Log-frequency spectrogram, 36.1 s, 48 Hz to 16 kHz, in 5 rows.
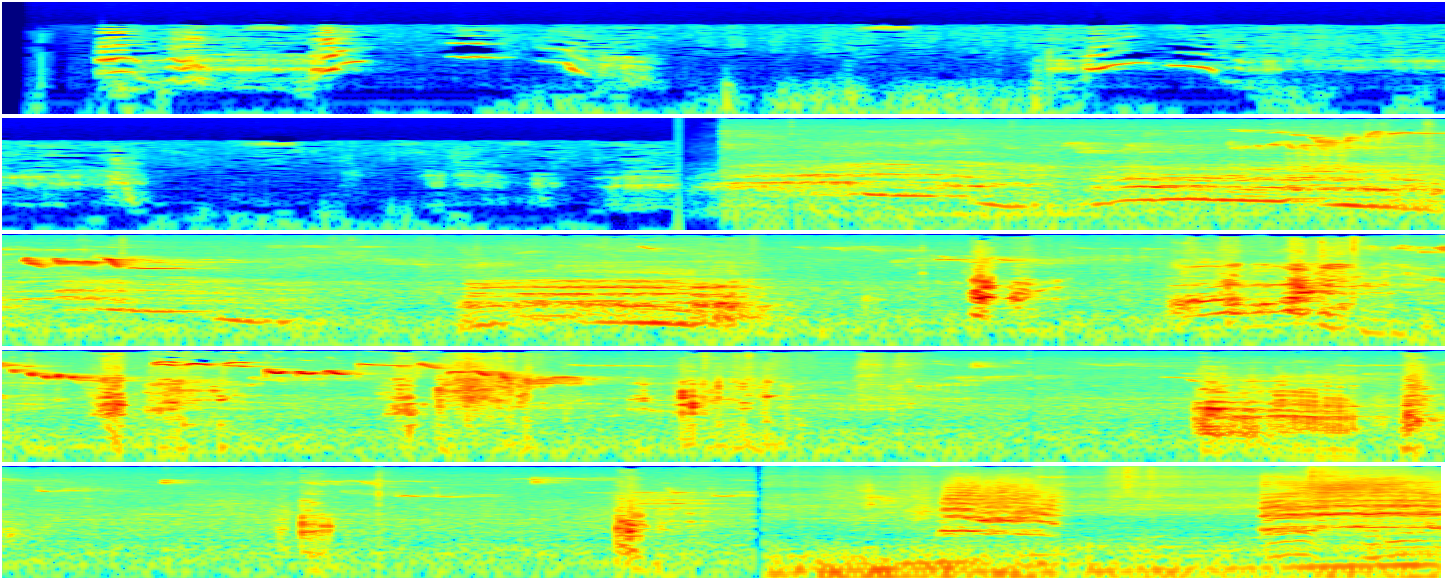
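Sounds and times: lioness calling: 35.1 - 36.0.

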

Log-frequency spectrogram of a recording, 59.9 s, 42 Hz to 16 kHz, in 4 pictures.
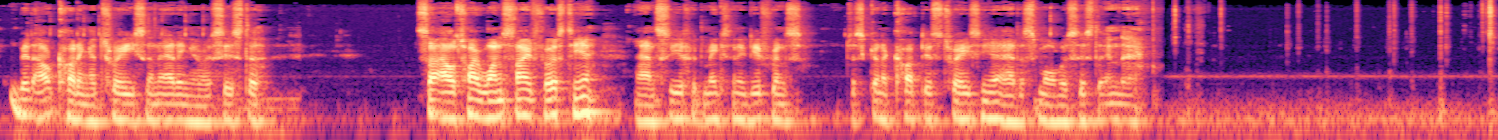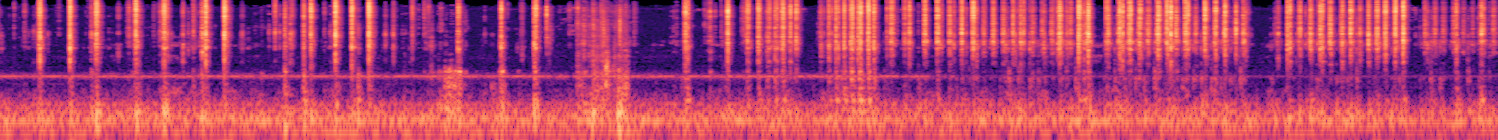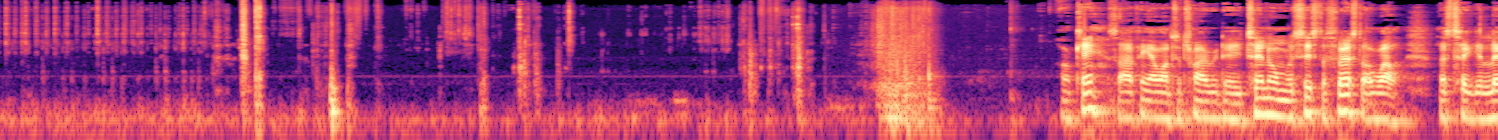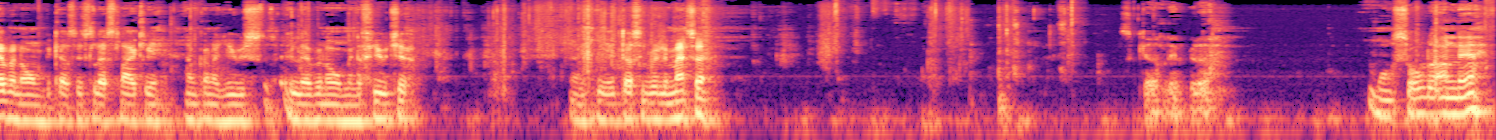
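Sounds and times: faint steady tone: 0.0 - 26.0
low hum: 0.0 - 59.9.

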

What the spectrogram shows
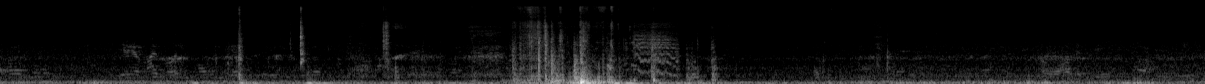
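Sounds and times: things handled inside a car: 1.8 - 9.2
heavy thump: 5.1 - 7.3.

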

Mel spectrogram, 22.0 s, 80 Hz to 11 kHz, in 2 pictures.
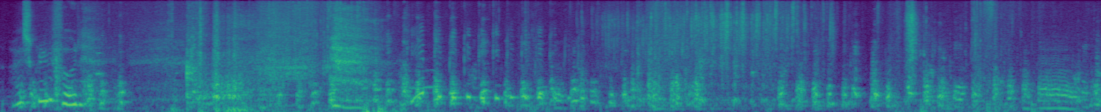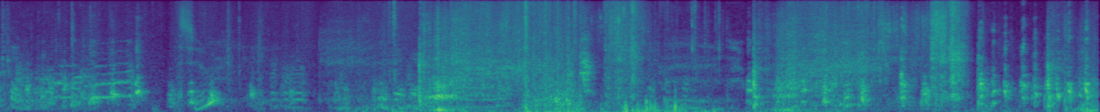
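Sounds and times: chickens clucking: 0.3 - 22.0
feed scooped from plastic barrel: 1.7 - 4.0, 15.2 - 17.6, 18.6 - 20.8
grain rustling onto straw: 1.9 - 4.0, 5.8 - 10.1, 15.2 - 17.8, 18.6 - 20.8.

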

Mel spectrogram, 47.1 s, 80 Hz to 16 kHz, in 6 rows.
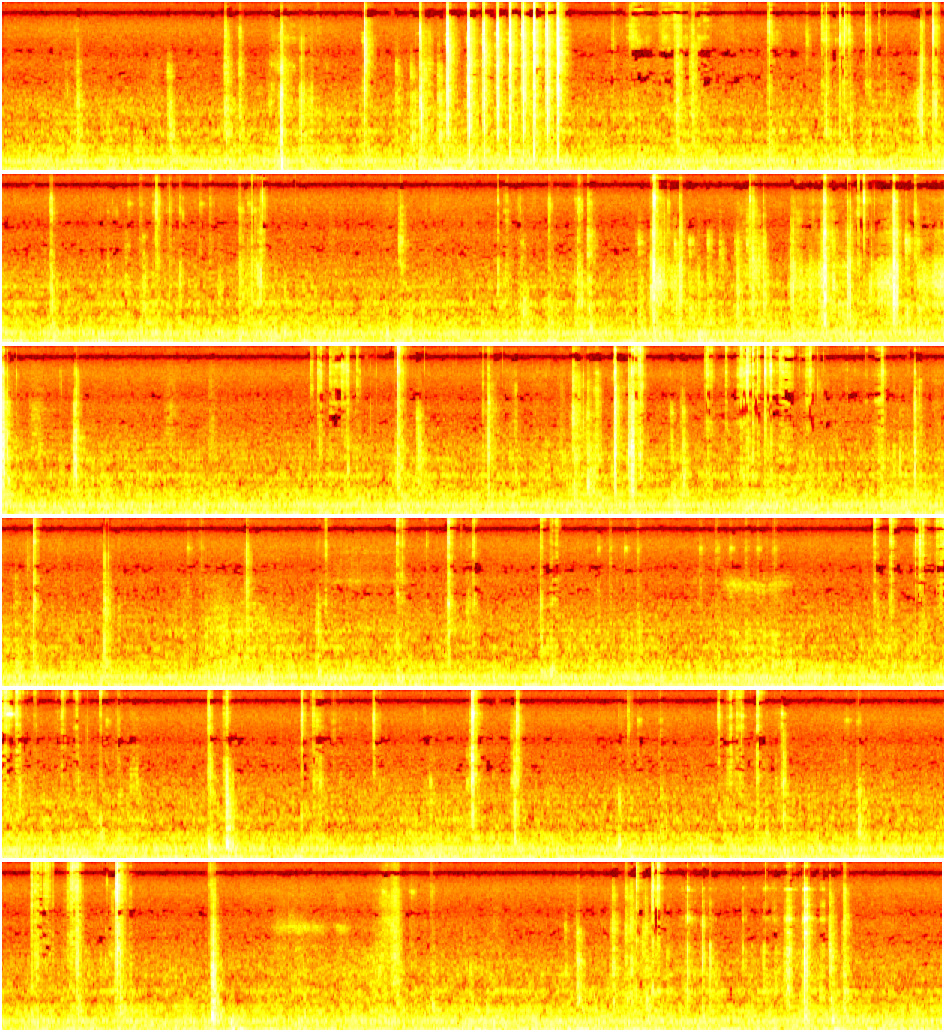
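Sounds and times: faint steady hum: 0.0 - 47.0
metal gears clicking and clinking: 20.4 - 23.2.

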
